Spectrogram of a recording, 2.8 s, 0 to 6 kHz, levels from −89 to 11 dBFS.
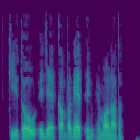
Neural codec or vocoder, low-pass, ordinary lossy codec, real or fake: codec, 16 kHz, 0.5 kbps, X-Codec, WavLM features, trained on Multilingual LibriSpeech; 5.4 kHz; MP3, 24 kbps; fake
